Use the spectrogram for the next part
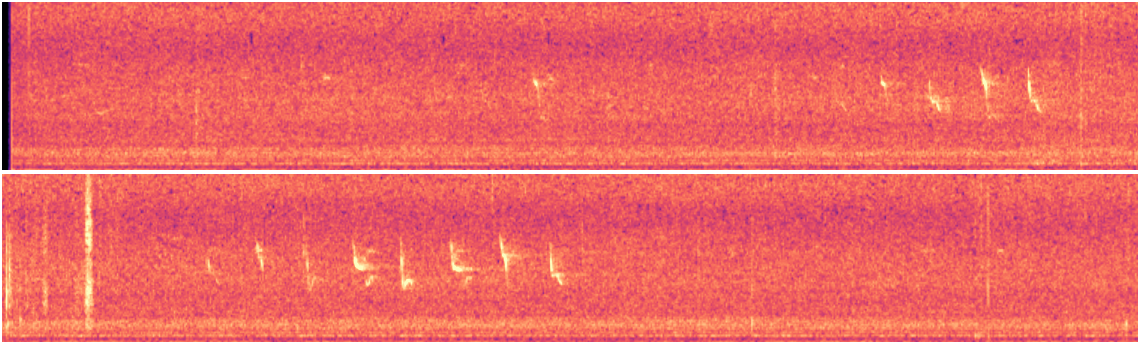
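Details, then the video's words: Bees humming in flowering trees: a dense, steady drone with a strong mid-low band that holds unbroken for the whole stretch, with faint short high chirps of small birds around the middle. "Дерева гудуть!"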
